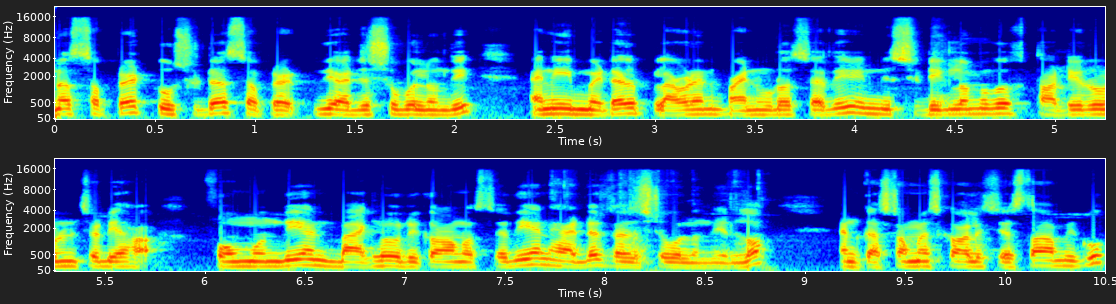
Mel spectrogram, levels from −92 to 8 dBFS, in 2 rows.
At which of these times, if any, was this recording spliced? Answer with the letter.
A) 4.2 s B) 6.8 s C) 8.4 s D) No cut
D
